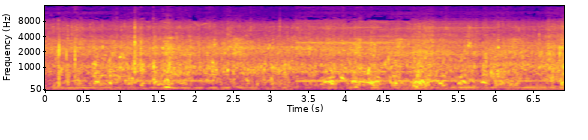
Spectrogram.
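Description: River water splashing and running, with many small irregular spatters over a steady rushing noise and a faint low hum.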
